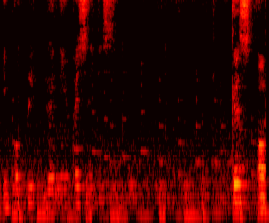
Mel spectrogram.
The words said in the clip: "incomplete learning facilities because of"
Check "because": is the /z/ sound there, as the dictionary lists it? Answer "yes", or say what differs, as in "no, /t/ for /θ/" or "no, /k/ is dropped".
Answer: no, /s/ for /z/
